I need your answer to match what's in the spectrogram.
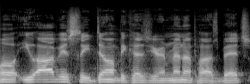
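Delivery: ordinary delivery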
